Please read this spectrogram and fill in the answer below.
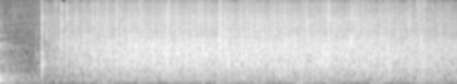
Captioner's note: applause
